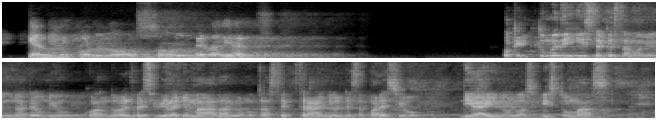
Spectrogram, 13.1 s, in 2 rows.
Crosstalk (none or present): none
